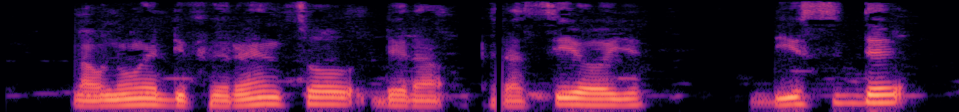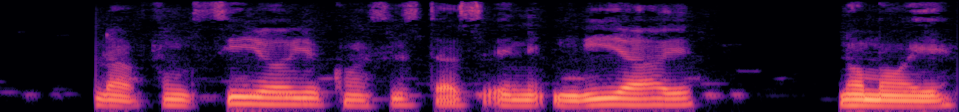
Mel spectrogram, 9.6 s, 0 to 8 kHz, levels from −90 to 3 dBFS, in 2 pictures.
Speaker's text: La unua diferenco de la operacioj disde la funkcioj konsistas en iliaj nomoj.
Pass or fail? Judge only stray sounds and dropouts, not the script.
fail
